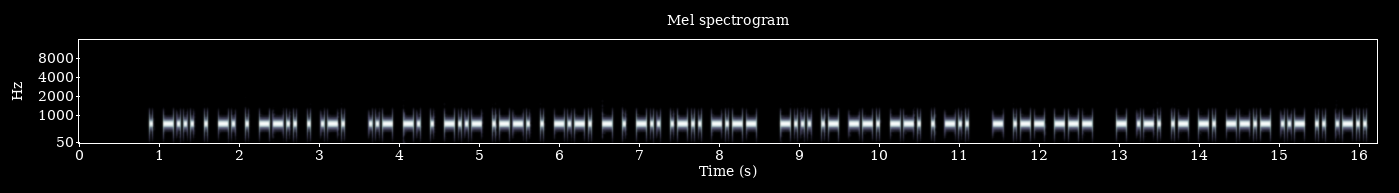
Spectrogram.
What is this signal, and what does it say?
Morse code, heard as a keyed tone, about 27 wpm, 700 Hz. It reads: EBENEZER UNEXPECTEDLY BAGGED TWO TRANQUIL
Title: Pangram Challenge v2 - 28wpm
